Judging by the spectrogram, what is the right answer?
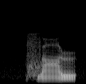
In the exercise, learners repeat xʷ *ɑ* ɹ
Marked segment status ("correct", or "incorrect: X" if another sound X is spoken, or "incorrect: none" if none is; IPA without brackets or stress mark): correct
